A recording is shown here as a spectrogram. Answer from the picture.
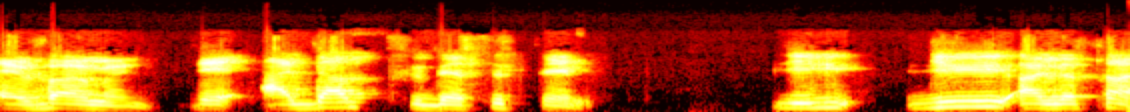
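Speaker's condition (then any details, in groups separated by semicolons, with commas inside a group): Cerebral palsy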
